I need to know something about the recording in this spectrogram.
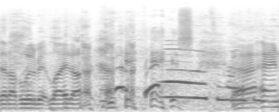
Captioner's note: laughing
